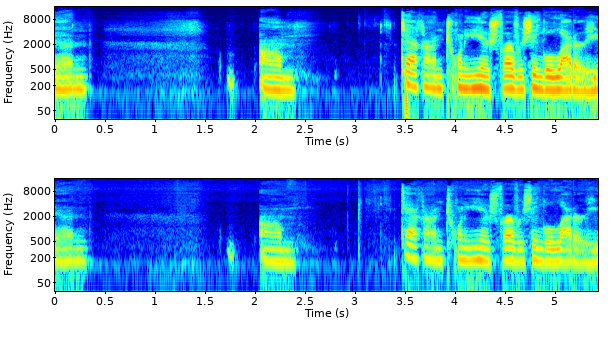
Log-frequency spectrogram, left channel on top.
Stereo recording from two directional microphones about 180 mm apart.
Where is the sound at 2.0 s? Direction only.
35° left (ahead or behind).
